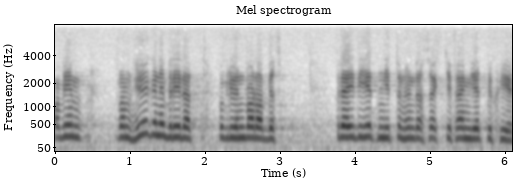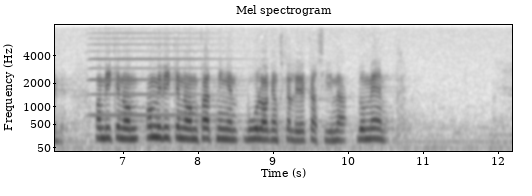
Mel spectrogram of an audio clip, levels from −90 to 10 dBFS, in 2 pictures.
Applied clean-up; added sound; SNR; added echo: none; Bowed string instrument; 19 dB; none.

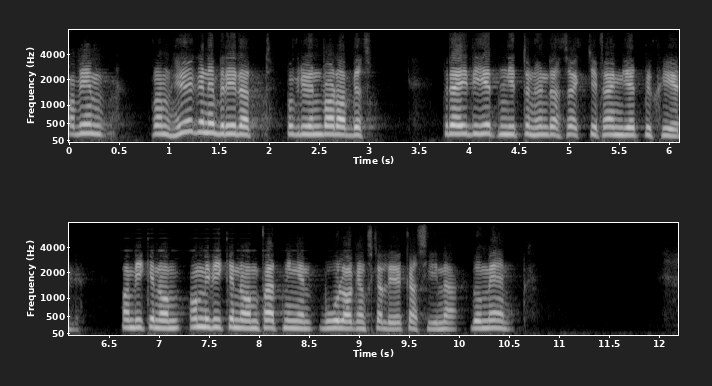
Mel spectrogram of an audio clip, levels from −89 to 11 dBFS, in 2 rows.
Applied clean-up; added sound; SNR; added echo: neural mask model DeepFilterNet 3.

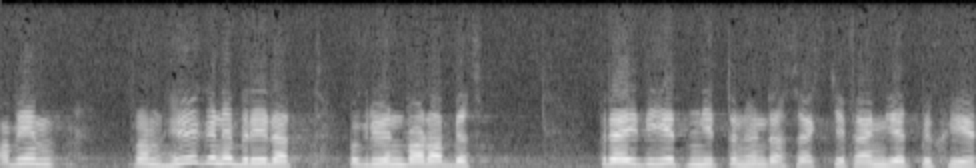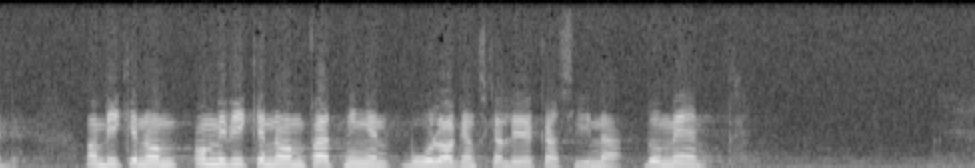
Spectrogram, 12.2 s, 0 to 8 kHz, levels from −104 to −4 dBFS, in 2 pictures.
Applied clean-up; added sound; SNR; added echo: none; none; none; none.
